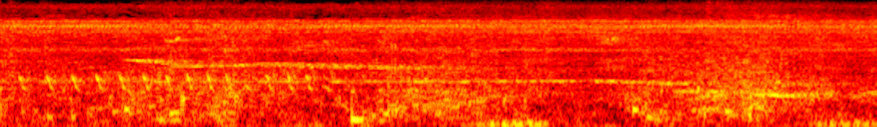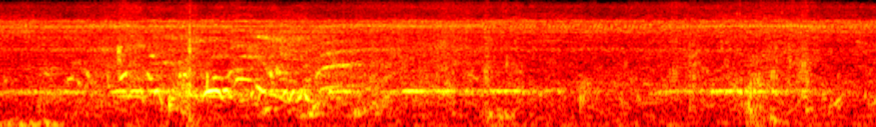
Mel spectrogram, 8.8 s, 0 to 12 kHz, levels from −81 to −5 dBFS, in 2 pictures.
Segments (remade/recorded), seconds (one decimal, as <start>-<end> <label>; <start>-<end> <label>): 0.0-2.4 recorded; 2.4-3.2 remade; 3.2-4.0 recorded; 4.0-6.8 remade; 6.8-8.8 recorded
